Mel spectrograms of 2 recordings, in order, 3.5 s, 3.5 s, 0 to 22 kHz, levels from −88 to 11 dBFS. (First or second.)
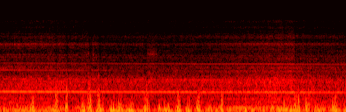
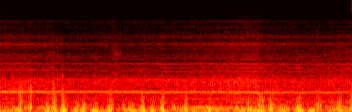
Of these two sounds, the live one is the first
